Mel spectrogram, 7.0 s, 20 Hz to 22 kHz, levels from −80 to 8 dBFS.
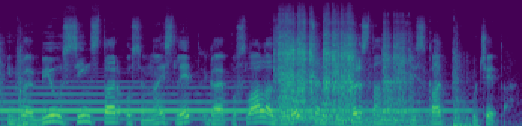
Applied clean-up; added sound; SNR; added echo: none; Wind instrument, woodwind instrument + Sliding door; 2 dB; none.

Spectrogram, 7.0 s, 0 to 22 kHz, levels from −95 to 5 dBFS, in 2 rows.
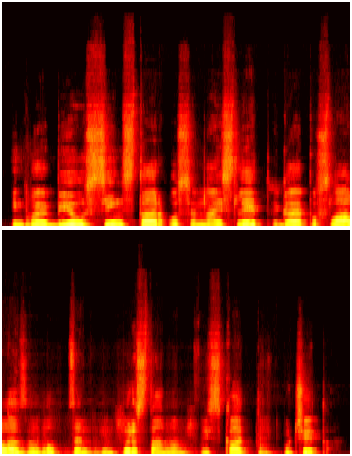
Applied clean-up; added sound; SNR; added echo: neural mask model DeepFilterNet 3.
